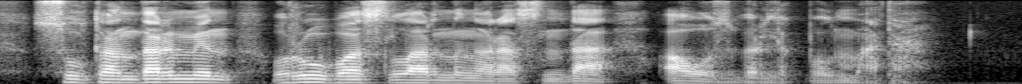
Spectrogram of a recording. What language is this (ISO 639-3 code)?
kaz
